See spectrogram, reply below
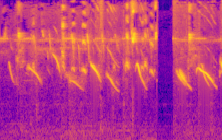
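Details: Green-winged saltator singing to stir cold saltators into song: smooth falling whistles in a lively phrase, cut by a brief silence, then more descending notes, with high chirps from other birds.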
